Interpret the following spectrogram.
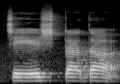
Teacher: ധ്യായന്ത്യ ധ്യ എന്നുള്ള അക്ഷരം നന്നായിട്ട് ഊന്നി പറയാനുള്ളതാണ്. ചേഷ്ടത ഷ്ട ഷ്ടാന്ന് ഒട്ടും ഊന്നി പറയണ്ട.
